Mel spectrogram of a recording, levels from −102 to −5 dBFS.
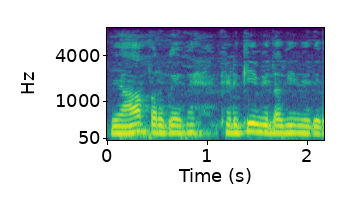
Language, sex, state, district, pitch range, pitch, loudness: Hindi, male, Haryana, Jhajjar, 145-155 Hz, 150 Hz, -14 LUFS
